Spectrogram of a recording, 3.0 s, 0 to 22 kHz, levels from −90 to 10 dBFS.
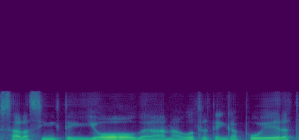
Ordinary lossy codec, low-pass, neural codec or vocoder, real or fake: none; none; codec, 16 kHz, about 1 kbps, DyCAST, with the encoder's durations; fake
